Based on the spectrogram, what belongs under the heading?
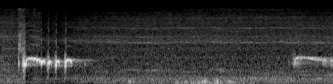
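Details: Big-voiced local zebra dove, sung as a lure to provoke other doves into answering: one loud phrase of fast pulsed coos, a quiet gap with faint low knocks, then another cooing phrase beginning.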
